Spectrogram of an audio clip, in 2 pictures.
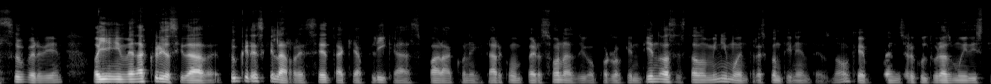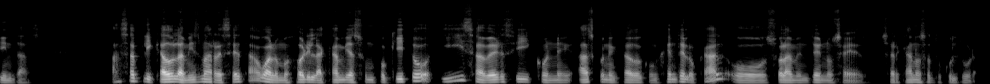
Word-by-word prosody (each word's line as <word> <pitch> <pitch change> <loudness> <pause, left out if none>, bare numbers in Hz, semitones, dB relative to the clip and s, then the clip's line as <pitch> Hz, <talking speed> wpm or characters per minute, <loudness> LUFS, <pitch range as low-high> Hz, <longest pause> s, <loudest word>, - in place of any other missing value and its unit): Superbién. 105 -2 -3 0.3
Oye, 125 +1 +11
y 120 0 +6
me 120 +1 +6
da 135 +1 +7
curiosidad. 100 -8 +6
¿Tú 150 - +2
crees 75 - +1
que - - -4
la - - +7
receta 90 +4 -1
que - - -11
aplicas 90 -5 -8
para 90 -1 -3
conectar 95 +1 -7
con 100 -3 -8
personas? 100 0 -3
Digo, 90 -2 -13
por 85 - -13
lo 90 -2 -8
que - - -19
entiendo, 125 +7 -1
has 110 -3 +3
estado 105 +1 -3
mínimo 115 -1 -3
en 90 - -8
3 - - -11
continentes, 85 -4 -10
¿no? - - -9
Que - - -3
pueden 95 -1 -7
ser 100 +2 -8
culturas 100 0 -1
muy 95 0 -5
distintas. 95 -1 -10 0.7
¿Has 130 +5 -13
aplicado 125 -5 +6
la - - +8
misma 110 +4 -1
receta 100 -1 -3
o - - +3
a - - +7
lo 100 - -1
mejor 100 +3 -1
y - - 0
la 110 - +1
cambias 105 0 -2
un 110 -1 -10
poquito 125 +9 -1
y 160 +10 -8
saber 110 - +2
si 120 -1 -7
cone 100 0 -9
has 105 0 -2
conectado 100 -1 -5
con 95 -1 -17
gente 120 +1 -4
local 235 - -3
o 90 -2 -4
solamente, 100 0 -3
no 95 -1 -10
sé, - - -10 0.2
cercanos 100 +2 -9
a - - -13
tu 95 - -27
cultura? 90 -1 -16
100 Hz, 200 wpm, -24 LUFS, 95-115 Hz, 0.7 s, Oye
